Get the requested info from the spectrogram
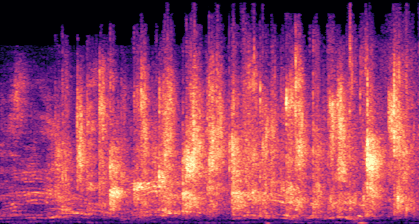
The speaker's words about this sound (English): Now, you're clapping now, but that means you got to help pull the weeds, and you got to help pull the rocks out, and you got to help work the thing.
